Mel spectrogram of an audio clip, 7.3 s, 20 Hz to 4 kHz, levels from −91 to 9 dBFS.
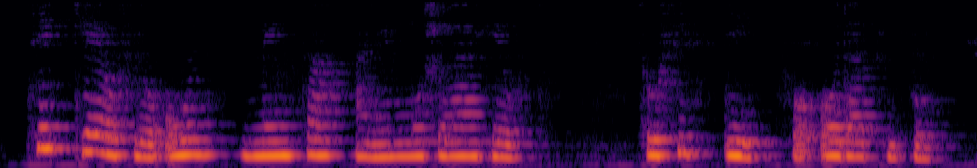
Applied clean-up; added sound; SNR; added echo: none; none; none; reverberation time 0.6 s.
